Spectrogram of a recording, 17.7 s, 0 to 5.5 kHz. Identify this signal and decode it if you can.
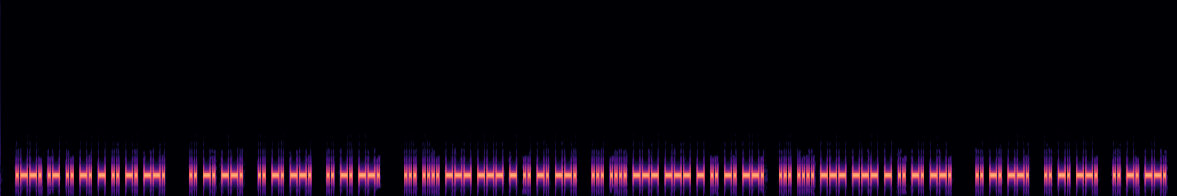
Morse code, heard as a keyed tone, about 34 wpm, 600 Hz. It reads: PAINTING ING ING ING SHOOTING SHOOTING SHOOTING ING ING ING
